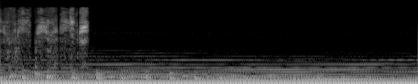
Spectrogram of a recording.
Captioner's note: marker scribbles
